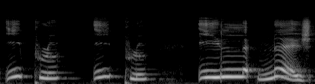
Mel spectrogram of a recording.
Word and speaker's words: il pleut: We say il pleut, il pleut.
